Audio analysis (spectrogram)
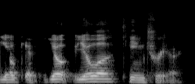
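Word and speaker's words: Joachim Trier: Anderson for one battle after another uh or Joe Keem Trier how do you say that yo yo Keem trier trier yoe trier um no relation to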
